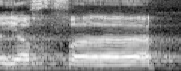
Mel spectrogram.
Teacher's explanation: خا میں قلقلہ نہ ہونے پائے، اس کا خیال رکھنا ہے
